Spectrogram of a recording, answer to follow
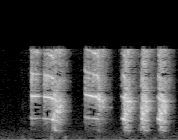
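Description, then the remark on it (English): A turkey call played on a sassafras rail, heard over a cell phone, gives six raspy, high-pitched yelps, first in two short pairs and then a quick run of three, with no talking. “And then finally, the last one we have is a sassafras rail.”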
